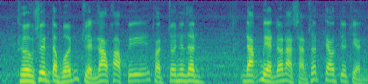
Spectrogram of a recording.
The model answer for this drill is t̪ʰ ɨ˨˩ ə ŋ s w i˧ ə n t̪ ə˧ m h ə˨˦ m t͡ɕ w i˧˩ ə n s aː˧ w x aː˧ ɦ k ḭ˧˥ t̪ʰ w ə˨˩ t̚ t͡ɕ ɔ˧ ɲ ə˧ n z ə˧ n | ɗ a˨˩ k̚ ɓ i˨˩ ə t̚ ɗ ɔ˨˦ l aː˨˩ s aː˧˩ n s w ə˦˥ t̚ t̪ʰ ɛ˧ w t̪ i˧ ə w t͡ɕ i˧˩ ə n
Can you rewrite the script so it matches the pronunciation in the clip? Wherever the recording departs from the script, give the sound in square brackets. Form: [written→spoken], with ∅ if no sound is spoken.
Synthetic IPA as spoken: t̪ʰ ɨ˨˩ ə ŋ s w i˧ ə n t̪ [ə˧→ə˨˩] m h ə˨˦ [m→n] t͡ɕ w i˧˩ ə n [s→z] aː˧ w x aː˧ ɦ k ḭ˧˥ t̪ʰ w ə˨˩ t̚ t͡ɕ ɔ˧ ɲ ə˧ n z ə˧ n | ɗ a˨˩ k̚ ɓ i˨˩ ə t̚ ɗ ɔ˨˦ l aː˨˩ s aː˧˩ n s w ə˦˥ t̚ t̪ʰ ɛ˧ w t̪ i˧ ə w t͡ɕ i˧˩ ə n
